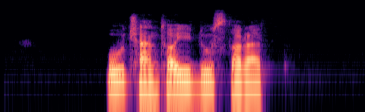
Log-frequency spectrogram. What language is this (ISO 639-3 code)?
fas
